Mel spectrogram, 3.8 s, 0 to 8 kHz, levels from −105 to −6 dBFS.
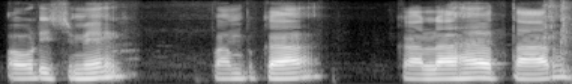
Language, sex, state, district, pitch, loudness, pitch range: Hindi, male, Bihar, Patna, 140 Hz, -18 LUFS, 135-155 Hz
